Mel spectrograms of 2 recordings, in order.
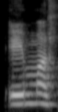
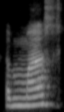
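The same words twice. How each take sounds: First: The first vowel is a clear, full e. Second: The first vowel is a weak, reduced e. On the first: This is how people from Sumatra say it. "kalau orang Sumatera bilang E-nya itu jelas semua tuh" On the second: This is how people from Java say it. "Kalau orang di Jawa tuh emas kena tipe"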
